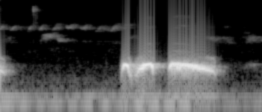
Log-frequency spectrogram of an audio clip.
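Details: Spotted dove cooing, a call used as a lure for trapping and to stir up caged doves: a short low gurgling note, then a longer falling coo, both mellow and clear against a quiet background.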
